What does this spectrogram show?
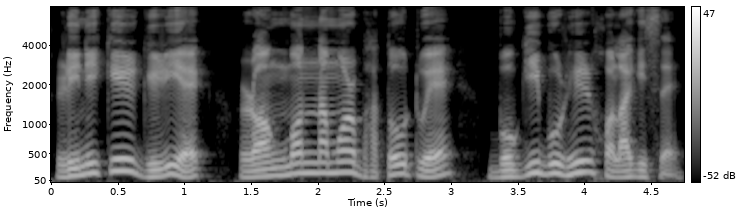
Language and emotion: Assamese, neutral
